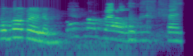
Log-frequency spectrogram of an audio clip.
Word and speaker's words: overwhelmed: R is silent. Okay. Overwhelmed. Overwhelmed. Repeat the word after me. Overwhelmed.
